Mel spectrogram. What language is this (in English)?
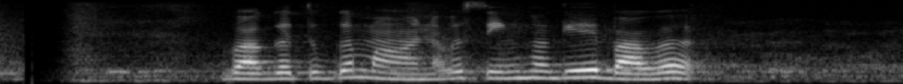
Sinhala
